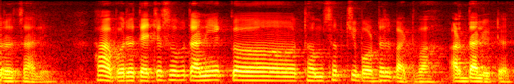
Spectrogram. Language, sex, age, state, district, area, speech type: Marathi, male, 30-45, Maharashtra, Sindhudurg, rural, spontaneous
